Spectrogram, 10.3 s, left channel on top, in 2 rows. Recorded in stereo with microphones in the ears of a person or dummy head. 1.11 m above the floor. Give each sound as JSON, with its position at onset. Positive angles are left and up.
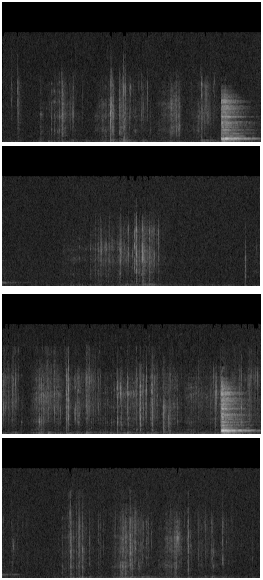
{"t": 4.4, "sound": "a cowbell", "side_deg": -20, "distance_m": 1.7}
